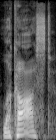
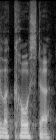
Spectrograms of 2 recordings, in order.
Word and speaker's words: Lacoste: Lacost. I always say Lac Costa.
